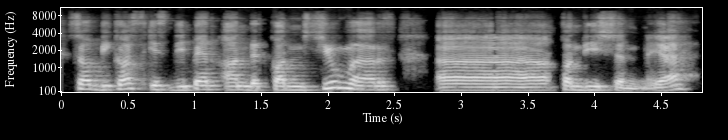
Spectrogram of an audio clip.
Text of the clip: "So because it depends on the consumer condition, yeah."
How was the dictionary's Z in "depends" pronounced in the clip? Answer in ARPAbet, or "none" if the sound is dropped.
none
